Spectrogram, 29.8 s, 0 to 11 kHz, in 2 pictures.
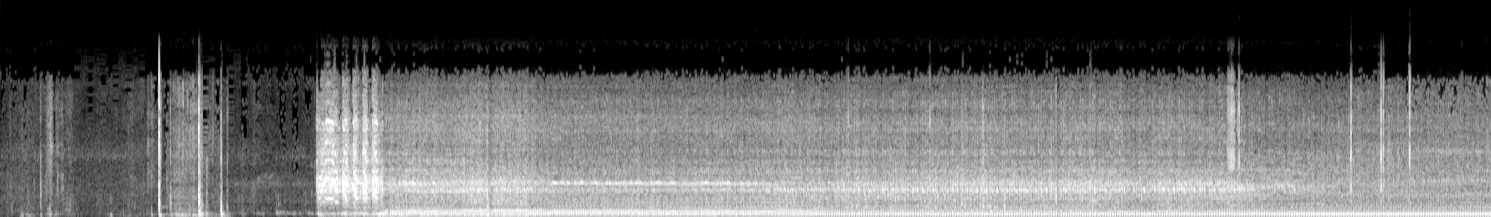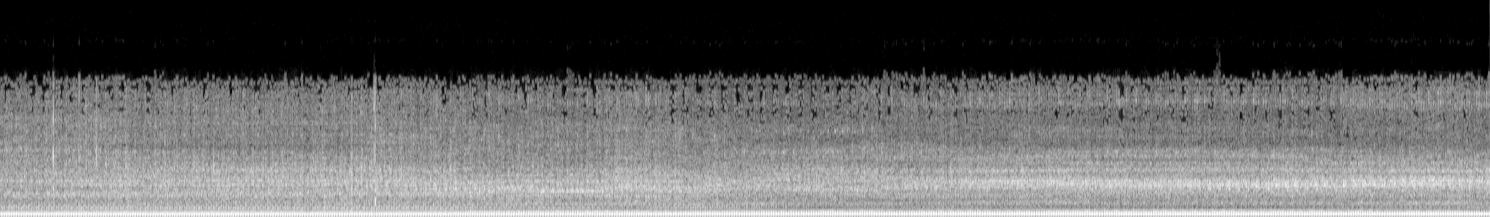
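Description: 2007 Suzuki GSX-R600's inline-four engine starting about three seconds in, after a few light clicks. It runs at a raised idle for about five seconds, then drops to a lower, steady idle.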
